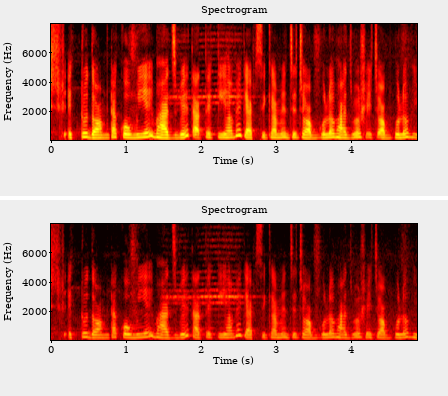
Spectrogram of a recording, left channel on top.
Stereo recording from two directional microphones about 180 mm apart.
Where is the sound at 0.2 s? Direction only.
40° left (ahead or behind).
